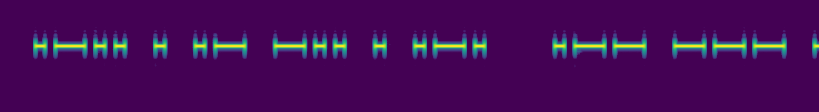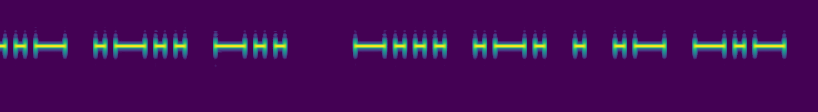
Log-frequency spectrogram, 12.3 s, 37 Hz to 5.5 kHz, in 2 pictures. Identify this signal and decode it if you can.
Morse code, heard as a keyed tone, about 16 wpm, 700 Hz. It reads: LEADER WOULD BREAK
